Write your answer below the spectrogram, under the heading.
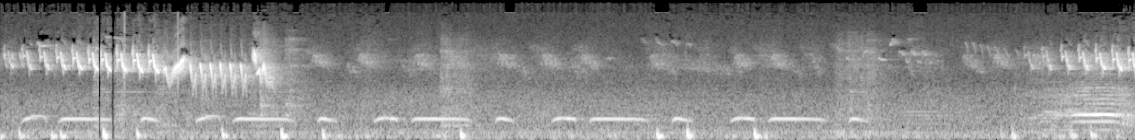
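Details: Unidentified songbird singing in a tree in Normandy: quick, high, bright twittering phrases open and close the passage, while a lower, steady, flat whistled note repeats roughly once per second through the middle, over faint outdoor background noise.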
